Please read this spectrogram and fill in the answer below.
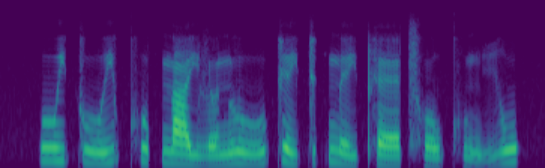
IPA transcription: uː˧ j k uː˨˥ j kʷʰ ɐ˧ p̚ n̪ aː˨ j l ɵ˨˧ n l uː˨˥ k e˨˧ j k ɪ˥ k̚ n̪ e˨˥ j pʰ ɛː˨˧ t͡sʰ o˨˧ w kʷʰ ɪ˨˩ ŋ iː˥ w

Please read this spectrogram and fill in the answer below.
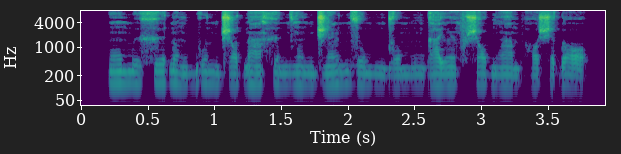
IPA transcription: ũ m ɨː x ɨ ɗ õ ɡ͡b u n d͡ʒ ɔ ɗ ã x ɨ n z ũ n d͡ʒ ə̃ ɭ n z u m n d o m ŋ ɡ a lʲ ɔ̃ f ʃ ɔ ɡʷ ã bʱ ɔ ʃ ə ɗ ɔ

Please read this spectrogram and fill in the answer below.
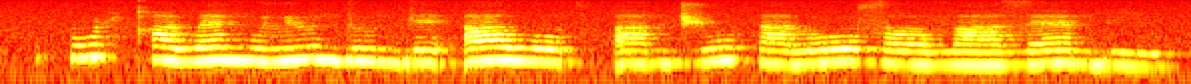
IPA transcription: θ u ħ qʰ ɛ w ɛ ŋ u lʲ ɯ n d ɯ ŋ ɡ e ʔ a w o t͡sʼ a n d͡ʒ u θ a l o z ʌ v a z ɛ m b i

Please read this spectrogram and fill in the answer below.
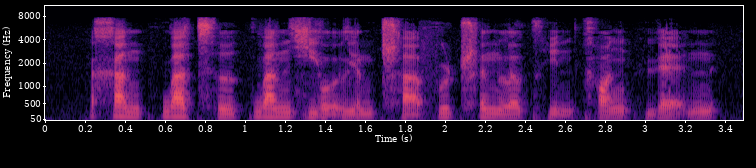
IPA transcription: x a˥˧ n pʰ w ä˥˩ t͡sʰ ɹ̩˧˥ k w a˥ n ɕ j o̰˨˩ ʊ̯ l j ɛ˦ n ʈ͡ʂʰ ä̰˨˩ f u˥˧ ʈ͡ʂʰ ə˥˩ n l ɤ˧˥ t̪ʰ ḭ˨˩ n kʰ ɑ˧˥ ŋ pʰ ɥ ɛ̰˨˩˦ n

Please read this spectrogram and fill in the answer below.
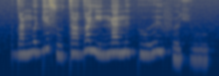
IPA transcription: dˤ i˧ ŋʷ ɐ˥ ɡʲ ɐ˥ s u˩ t a˧ dˤ o˥ lʲ e˧ ŋ a˥ n ɨ˥ k u˧ ɦ ɨ˥ f ɵ˩ ç u˩

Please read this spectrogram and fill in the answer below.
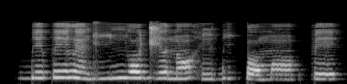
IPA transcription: ɡ͡b e˧ p e˦ l ɛ̃˨ ɡ iː˨˦ ɲ ɔ˦ d͡ʒ ə˦˨ n ɔ̃˦ h ĩ˨ ɓ i˦ k͡p ɔ˨ m ɔ̃˧ | k͡p e˨

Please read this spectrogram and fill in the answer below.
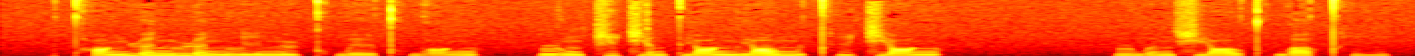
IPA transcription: t̪ʰ ɑ˧˥ ŋ ɥ ɛ˥ n l ɥ ɛ˥˩ n l i˥ n̪ y˥˩ kʰ w e˧˥ ɪ̯ t̪ʰ w ɑ˧˥ ŋ | ɻ ʊ˥˩ ŋ t͡ɕ i˥ t͡ɕ j ɛ˨ n t̪ j ɑ˥ ŋ l j ɑ˥ ʊ̯ m i˨ t̪ʰ i˧˥ t͡ɕ j ɑ˥ ŋ | ɻ w ə˧˥ n ɕ j ɑ˧˥ ʊ̯ t̪ʰ w ä˧˥ t̪ʰ i˨˩˦

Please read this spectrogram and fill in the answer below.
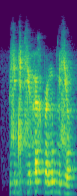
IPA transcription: zʲ o dʲ ɑ p zʲ o h œ x p ə˞ n̪ u b lʲ ə zʲ o

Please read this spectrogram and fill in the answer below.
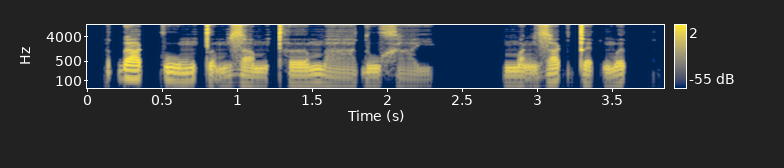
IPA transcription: ɗ a˦˥ k̚ ʔ u˨˦ m t̪ ə̰˧˥ m z a˧ m t̪ʰ əː˨˦ m a̤ː˨˩ ɗ u˨˦ x a̤˨˩ j | m a̰˧˨ ŋ z a˦˥ k̚ t̪ ɛ˨˩ t̚ m ə˦˥ t̚

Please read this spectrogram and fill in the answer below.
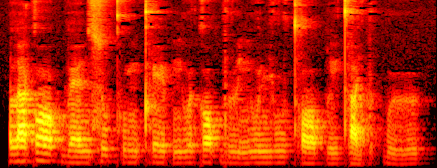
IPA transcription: l a˧ k ɔː˥˨ k̚ b ɛː˩ n s u˧ kʰ u˩˧ ŋ pʰ eː˧˩ p̚ ɲ u˩ ə̯ k ɔː˧˥ p̚ b ɯː˧˩ ɲ uː˧ n j uː˧ t̪ʰ ɔː˧˩ p̚ l i˩ t̪ʰ a˩˧ j b o˧˥ k̚ ʋ ɯː˩˧

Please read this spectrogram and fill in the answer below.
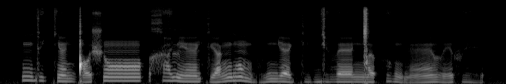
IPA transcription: ŋ ɡ e̤˥˧ c ɛ̃˧ ŋ͡ǃ ɔ˩˧ ʃ õː˥ | x a̤˥ lʲ ɛ̃ː˧ kʲ a˩˧ ŋ ɡ õ˥˧ m b o̤˩˧ ɲ ɛː˧˩ kʲ e̤˧ ɟ e̤˧ ð ɛː˧ ŋ͡ǀ ɐ˧˩ θ o̤˥˧ ŋ ɡ ɛ̃ː˩˧ β e˩˧ f e̤˧˩

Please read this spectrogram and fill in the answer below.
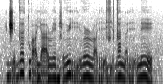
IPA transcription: d͡ʒ ḛ d̪ ɜ t w ɑ̰ j a̰ ɹ e bʲ a̰ ð y rʲ ḛ ð ə˞ ɹ ɑ̰ rʲ ɑ̰ zʲ ɑ̰ d a n a̰ rʲ ɑ̰ n̪ e

